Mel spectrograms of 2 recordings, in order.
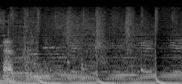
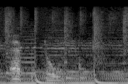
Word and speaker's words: epitome: And last but definitely not the least, we have epitome, not epitome. And I have story about this word because way back senior high school, I used to pronounce it in the class as epitome because back then I want to be an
